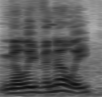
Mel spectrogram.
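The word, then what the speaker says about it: Milli Vanilli: say milly vanilli see you got that right millie vanilli it's not millie vanelli is it no so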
